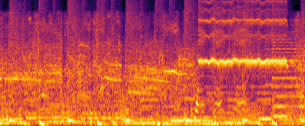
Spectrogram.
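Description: A music bed with a steady bass line runs throughout. About two-thirds of the way in, a single long, shrill whistle blast, typical of a referee's whistle stopping play, lasts a little over a second.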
